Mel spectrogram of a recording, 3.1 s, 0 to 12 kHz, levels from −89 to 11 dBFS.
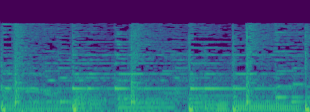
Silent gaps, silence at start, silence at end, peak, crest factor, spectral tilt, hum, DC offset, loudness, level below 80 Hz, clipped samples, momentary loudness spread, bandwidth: none; 0 s; 0 s; -4 dBFS; 18 dB; -5.5 dB/octave; none; under 0.1%; -23 LUFS; -28 dBFS; under 0.1%; 6 LU; 6.6 kHz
